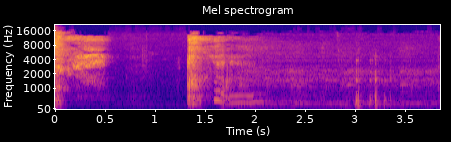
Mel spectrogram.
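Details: A person's typical sneeze: a sharp burst of air, then after a pause a second explosive burst with a brief voiced tail.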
